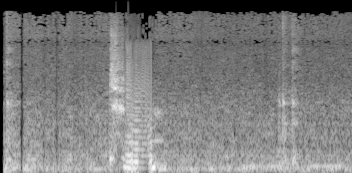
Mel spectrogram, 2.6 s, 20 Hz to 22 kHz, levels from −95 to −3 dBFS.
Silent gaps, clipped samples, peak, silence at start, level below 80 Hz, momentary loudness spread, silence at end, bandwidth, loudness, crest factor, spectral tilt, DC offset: none; under 0.1%; 0 dBFS; 0.05 s; -34 dBFS; 14 LU; 0 s; 17 kHz; -16 LUFS; 16 dB; -4.5 dB/octave; under 0.1%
